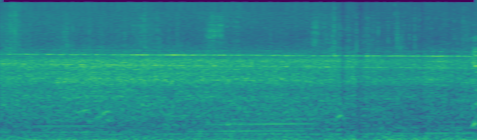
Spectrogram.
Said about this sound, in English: Yellow airplane!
